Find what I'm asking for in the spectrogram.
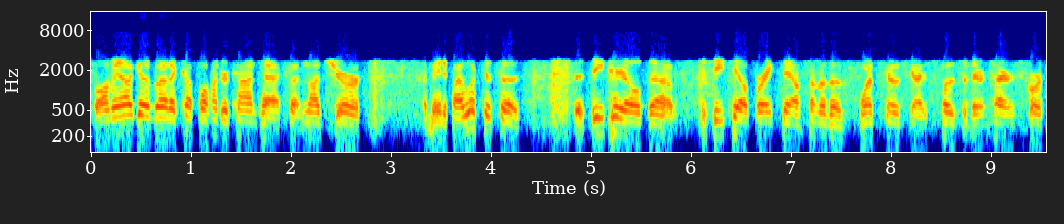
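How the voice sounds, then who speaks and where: A man with a gravelly voice, checking in on a radio net and rambling hesitantly. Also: medium pitch. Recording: tinny radio transmission with hiss.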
